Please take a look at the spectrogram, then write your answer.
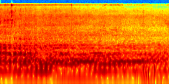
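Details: Honda Supra X small bike engine revving with a rough metallic jingle over the firing note at low and high rpm; possible causes listed include slack cam chain or worn tensioner roller, unconfirmed.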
